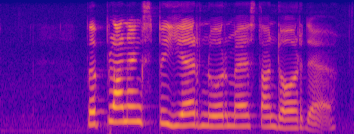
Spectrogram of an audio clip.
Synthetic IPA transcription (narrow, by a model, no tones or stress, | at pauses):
b̥əplɐnəŋsbəɦiərnɔrməstɐndɑːrdə̰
